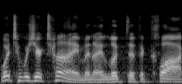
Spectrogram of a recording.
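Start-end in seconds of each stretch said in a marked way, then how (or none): 0.0-0.9 kind of flustered, a bit thrown tone. Retelling how a flustered woman at an audition asked: imitating someone flustered. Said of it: "she got kind of flustered".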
